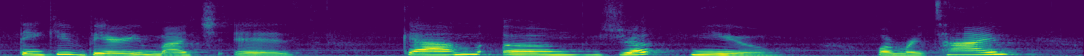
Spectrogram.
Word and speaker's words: cảm ơn: Thank you in Vietnamese is pronounced cảm ơn. One more time, cảm ơn.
